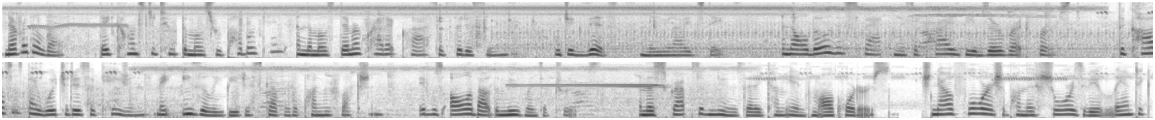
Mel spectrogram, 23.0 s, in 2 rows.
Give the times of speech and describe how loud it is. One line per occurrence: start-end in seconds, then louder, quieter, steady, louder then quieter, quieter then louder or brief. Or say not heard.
0.0-22.9 steady.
